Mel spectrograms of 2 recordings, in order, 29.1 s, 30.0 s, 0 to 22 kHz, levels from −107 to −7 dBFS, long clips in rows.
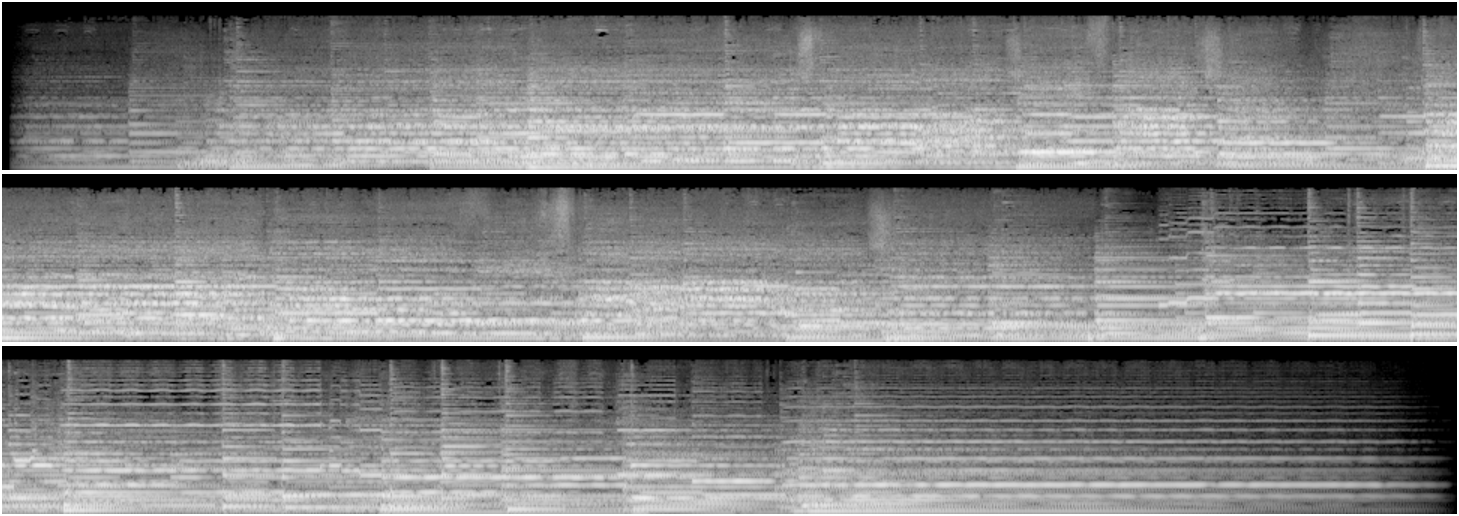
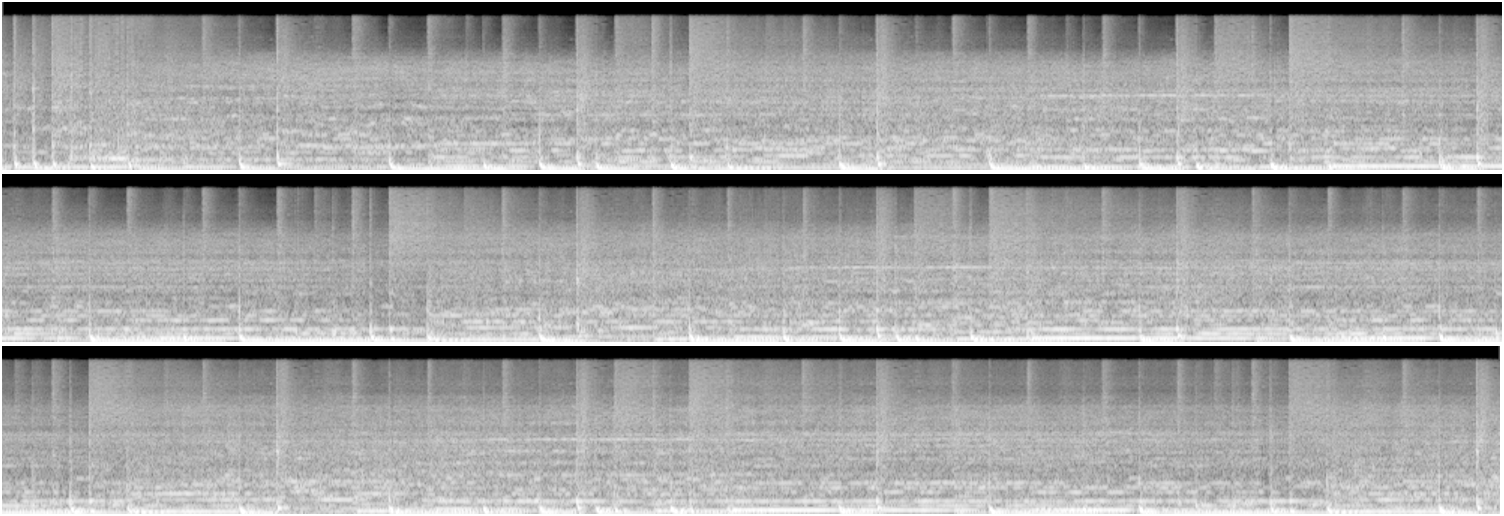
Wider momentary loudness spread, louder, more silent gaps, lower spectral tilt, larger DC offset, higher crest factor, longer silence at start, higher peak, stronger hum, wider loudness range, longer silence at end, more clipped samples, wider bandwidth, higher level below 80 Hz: first, 11 LU vs 3 LU; second, -19 LUFS vs -14 LUFS; neither; about the same, -5.5 dB/octave vs -4.5 dB/octave; neither; first, 18 dB vs 12 dB; first, 0.35 s vs 0 s; about the same, -2 dBFS vs 0 dBFS; neither; first, 5 LU vs 2 LU; first, 0.5 s vs 0 s; neither; about the same, 15.5 kHz vs 16 kHz; second, -40 dBFS vs -16 dBFS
